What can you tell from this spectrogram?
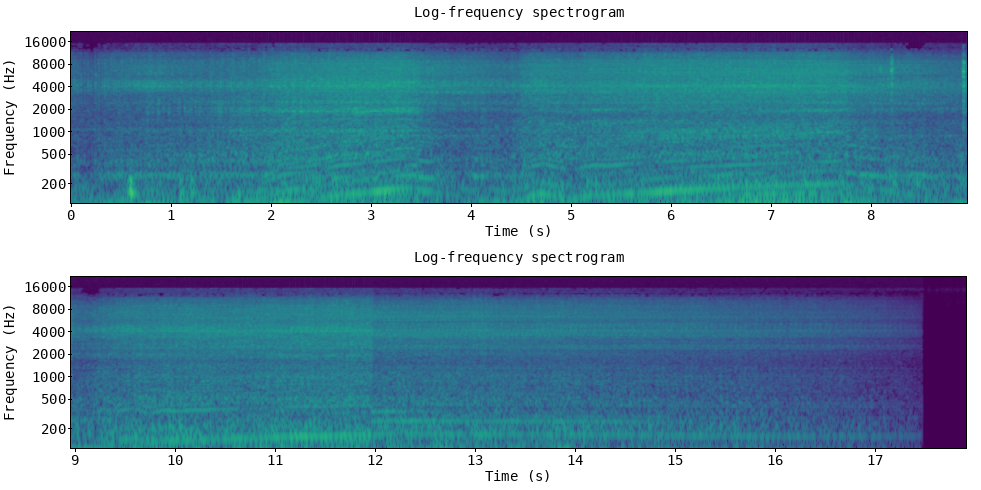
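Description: A car drives steadily for about eighteen seconds, its engine rising and falling in pitch as it accelerates through gears, with constant road rumble and no voices.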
